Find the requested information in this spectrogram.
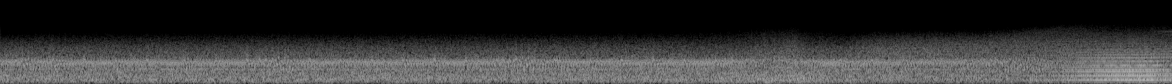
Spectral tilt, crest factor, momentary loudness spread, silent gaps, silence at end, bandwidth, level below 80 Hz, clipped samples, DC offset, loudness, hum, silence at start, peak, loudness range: -8 dB/octave; 18 dB; 5 LU; none; 0 s; 15 kHz; -50 dBFS; under 0.1%; under 0.1%; -27 LUFS; none; 0 s; -8 dBFS; 1 LU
